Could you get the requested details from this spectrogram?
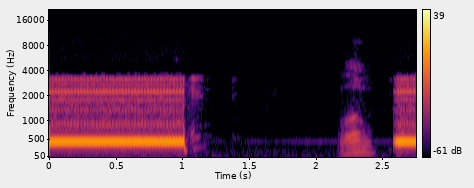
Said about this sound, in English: Give me a moment to call the official Washington, D.C. snow weather line. All right. Slow dialer.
